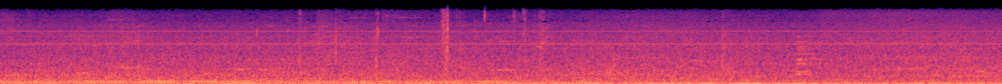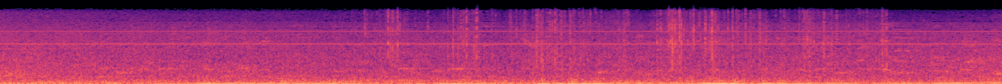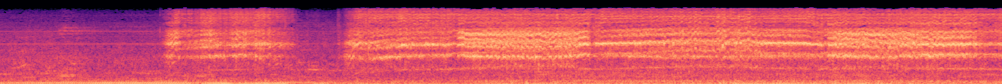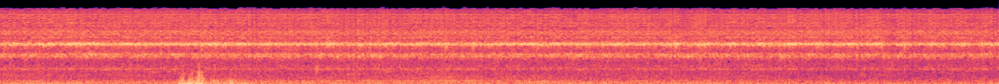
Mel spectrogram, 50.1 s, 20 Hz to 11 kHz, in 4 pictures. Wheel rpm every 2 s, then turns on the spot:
0, 0, 0, 0, 0, 0, 0, 0, 0, 0, 0, 0, 0, 60, 60, 160, 160, 160, 160, 160, 160, 160, 160, 160, 160.
none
